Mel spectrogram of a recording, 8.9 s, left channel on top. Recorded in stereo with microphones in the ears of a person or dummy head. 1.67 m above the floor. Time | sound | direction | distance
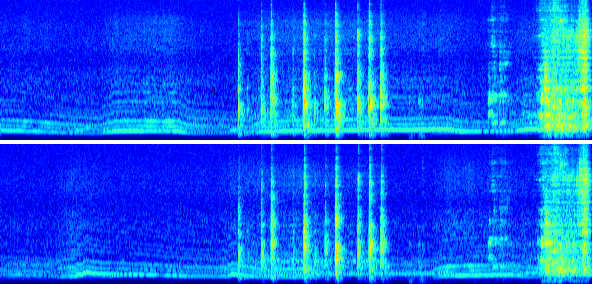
3.6 | tapping | 80° left | 3 m
6.1 | a toilet flushing | 65° left (ahead or behind) | 2.5 m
